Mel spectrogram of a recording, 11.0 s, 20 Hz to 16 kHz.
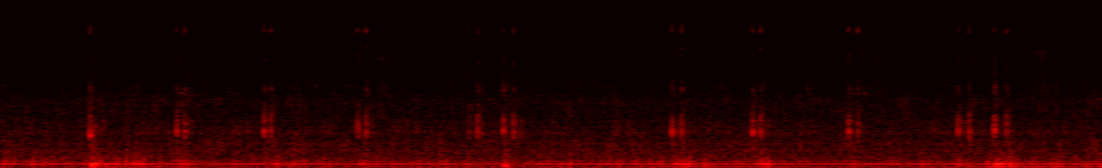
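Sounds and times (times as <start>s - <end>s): low steady hum: 0.0s - 11.0s
computer mouse clicking: 1.7s - 2.0s, 2.6s - 2.8s, 3.6s - 3.8s, 4.7s - 5.3s, 6.7s - 7.8s, 8.5s - 8.7s, 9.6s - 10.2s.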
